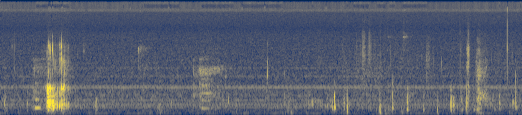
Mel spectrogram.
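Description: One loud gurgle, then scattered soft pops and gurgles from the gut: active bowel sounds in someone with irritable bowel syndrome.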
